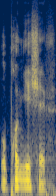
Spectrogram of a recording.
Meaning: primarily, most of all, first and foremost, chiefly
- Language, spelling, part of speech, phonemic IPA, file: French, au premier chef, adverb, /o pʁə.mje ʃɛf/, Fr-au premier chef.ogg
